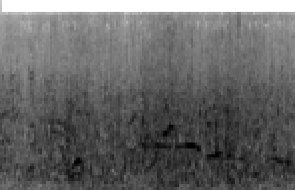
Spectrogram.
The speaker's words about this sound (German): Ablaufendes Wasser in einem Priel zerrt an ihren Beinen. Der Priel ist einer der vielen kleinen und großen Ströme, die das Wattenmeer durchziehen.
